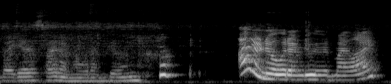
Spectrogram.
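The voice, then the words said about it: Slight put-on British accent. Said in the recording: “talking in a slightly British accent”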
